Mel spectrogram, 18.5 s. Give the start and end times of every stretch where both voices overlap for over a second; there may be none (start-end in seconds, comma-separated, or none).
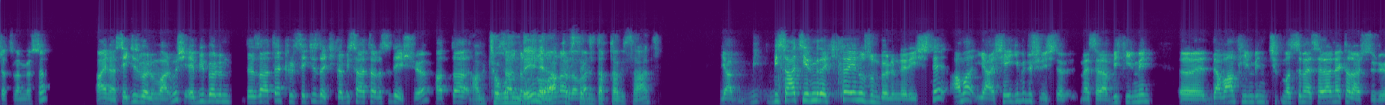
6.3-8.0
